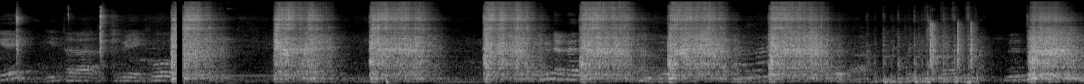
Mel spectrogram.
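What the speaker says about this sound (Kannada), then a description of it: "ಇದನ್ನೆಲ್ಲ ಮಿಕ್ಸಿಗೆ ಹಾಕೋಬೇಕು ಗೈಸ್." A kitchen mixer grinder coarsely grinds garlic, chillies and seeds, whirring in about eight loud, repeated bursts separated by brief pauses, with clicks and mechanical clatter between them.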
